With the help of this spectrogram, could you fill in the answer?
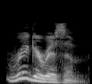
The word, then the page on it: rigorism: British English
